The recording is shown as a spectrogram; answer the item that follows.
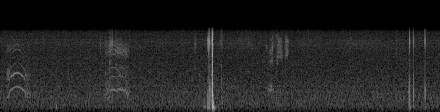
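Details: Tiny dark Siamese kitten playing with paws in a person's lap, recorded on a phone: a few faint, short, high arching mews with pauses, soft handling clicks and taps, a woman speaking quietly.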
